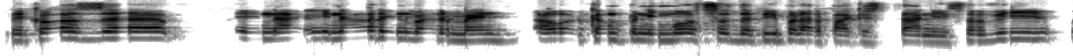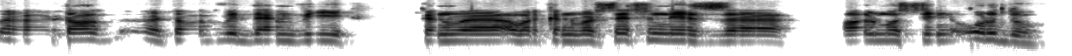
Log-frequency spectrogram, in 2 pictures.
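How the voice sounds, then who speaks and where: A man's voice: on the high side, steady tone, moderate pace. A man speaking on a video call in a casual conversation, hesitant, with many fillers and restarts while he explains himself. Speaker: guest participant practicing English. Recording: muffled video call audio.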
